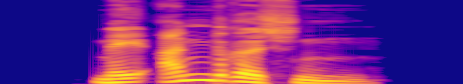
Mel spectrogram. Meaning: inflection of mäandrisch: 1. strong genitive masculine/neuter singular 2. weak/mixed genitive/dative all-gender singular 3. strong/weak/mixed accusative masculine singular 4. strong dative plural
- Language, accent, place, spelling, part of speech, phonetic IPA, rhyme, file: German, Germany, Berlin, mäandrischen, adjective, [mɛˈandʁɪʃn̩], -andʁɪʃn̩, De-mäandrischen.ogg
